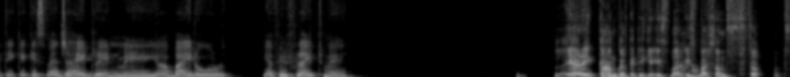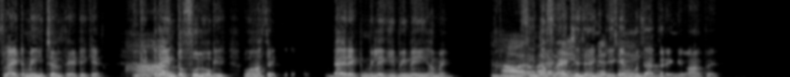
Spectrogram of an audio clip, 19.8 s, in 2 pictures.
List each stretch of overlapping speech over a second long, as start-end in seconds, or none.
16.4-18.1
